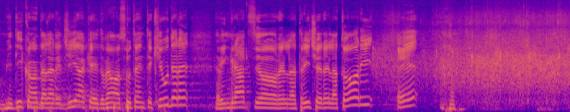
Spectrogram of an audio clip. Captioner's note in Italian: Applauso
